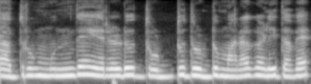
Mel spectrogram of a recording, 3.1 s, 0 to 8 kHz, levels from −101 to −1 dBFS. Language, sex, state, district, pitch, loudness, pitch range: Kannada, female, Karnataka, Bangalore, 210 Hz, -12 LUFS, 200-220 Hz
